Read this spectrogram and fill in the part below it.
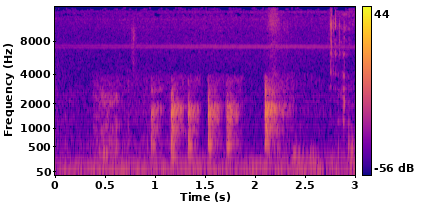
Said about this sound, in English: I can hear a knocking. I can hear a knocking in the... Oh, there it is again. Are you chopping parsley or something right now?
